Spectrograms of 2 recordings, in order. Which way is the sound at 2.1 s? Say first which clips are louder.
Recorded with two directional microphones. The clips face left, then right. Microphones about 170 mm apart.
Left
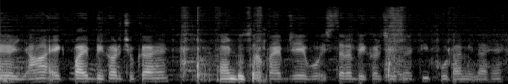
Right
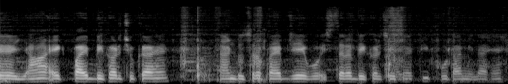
Left 4 dB; 35° left (ahead or behind).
